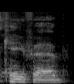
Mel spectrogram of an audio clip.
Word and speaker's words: Kayfabe: It's Kay Fab. Let the ch explain to you how it's actually pronounced.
